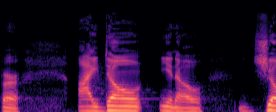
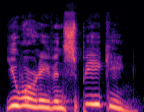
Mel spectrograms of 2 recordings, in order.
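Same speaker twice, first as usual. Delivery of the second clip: incredulous; 7 semitones higher, 4 dB louder than usual. Retold or imitated. Coworkers questioning the quiet rep.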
